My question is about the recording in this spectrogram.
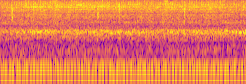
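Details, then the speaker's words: Supercharged engine at idle: a quick, light tap about four times a second riding on a steady rumble, seeming to come from around the blower drive. Owner suspects the belt; unconfirmed. "ones making noise over here pumpkins something's tapping oh it might be the belt yeah it might just be the belt"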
